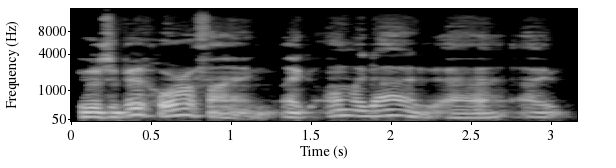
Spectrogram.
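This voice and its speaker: A man hosting a casual video interview, talking haltingly with many fillers and restarts. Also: medium pitch, darkish tone, husky, poor audio. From Maine. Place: home in Maine.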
